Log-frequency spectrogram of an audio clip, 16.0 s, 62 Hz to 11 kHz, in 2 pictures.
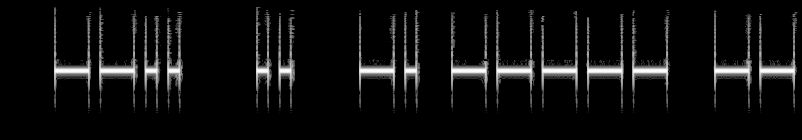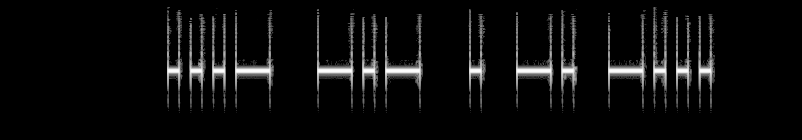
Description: Morse code, heard as a keyed tone, about 10 wpm, spaced as for 9 wpm, 800 Hz. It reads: ZIN0M VKENB
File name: LEZIONI / 7 GF9Z / 7 GF9Z 10wpm 2611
